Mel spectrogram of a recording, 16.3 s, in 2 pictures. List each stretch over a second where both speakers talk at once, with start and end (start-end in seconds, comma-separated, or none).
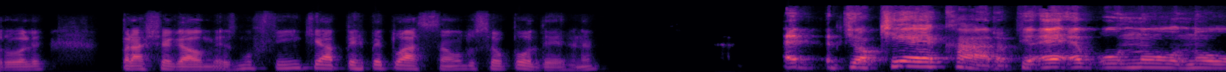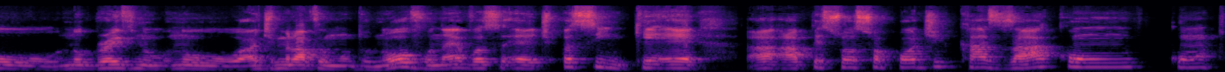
none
